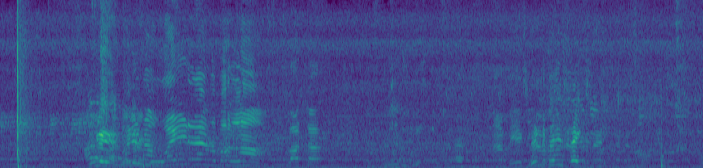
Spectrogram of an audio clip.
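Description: Young men shout and call out across an open sports ground.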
